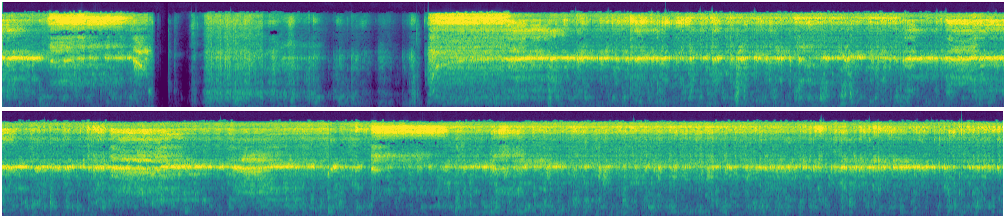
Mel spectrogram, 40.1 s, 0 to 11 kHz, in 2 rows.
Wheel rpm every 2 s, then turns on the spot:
230, 100, 10, 20, 130, 230, 230, 230, 230, 230, 230, 220, 230, 230, 230, 230, 240, 230, 240, 230.
4-8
